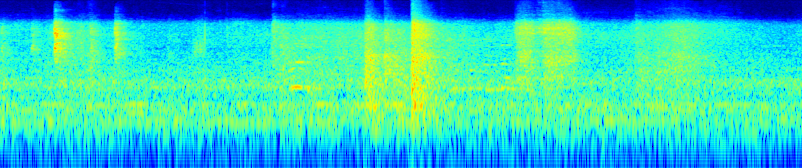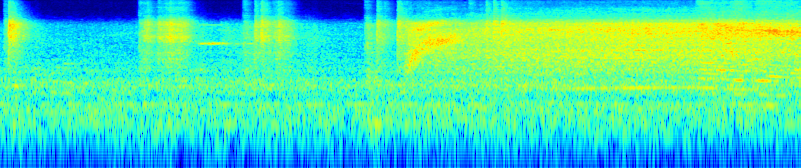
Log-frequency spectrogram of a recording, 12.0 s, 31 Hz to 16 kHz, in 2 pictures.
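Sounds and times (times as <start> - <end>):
welding arc hissing: 7.0 - 12.0.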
